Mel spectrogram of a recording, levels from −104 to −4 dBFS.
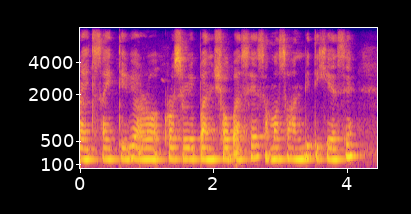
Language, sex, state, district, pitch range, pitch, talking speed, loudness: Nagamese, female, Nagaland, Dimapur, 180-200 Hz, 185 Hz, 160 wpm, -16 LUFS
